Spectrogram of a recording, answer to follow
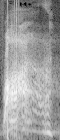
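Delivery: big mock roar from the lion; hammed-up lion roar. Lion roars in told joke.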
